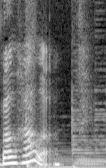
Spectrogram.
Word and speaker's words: VA-11 HALL-A: she posted about us the name sounds silly and a bit hard to pronounce good things it's actually called Valhalla the funny numbers and letters are just a code anyway I visited this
